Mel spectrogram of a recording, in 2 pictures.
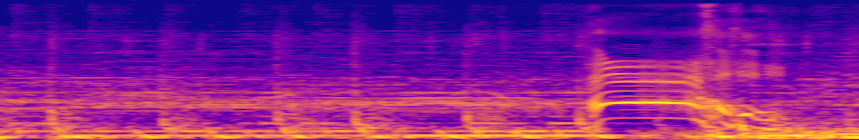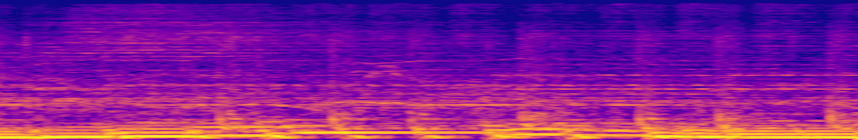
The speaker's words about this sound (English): You are when you're screaming at your kids. Shout like you're screaming at your kids.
